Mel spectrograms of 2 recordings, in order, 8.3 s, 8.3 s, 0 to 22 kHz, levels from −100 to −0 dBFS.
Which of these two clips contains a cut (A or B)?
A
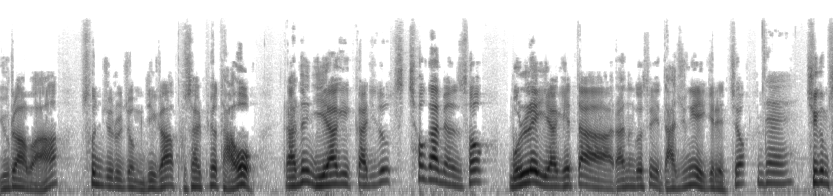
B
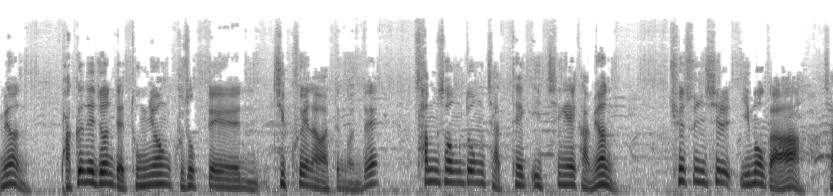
A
